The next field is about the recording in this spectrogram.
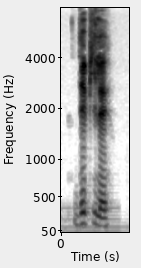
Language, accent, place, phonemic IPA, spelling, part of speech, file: French, France, Lyon, /de.pi.le/, dépiler, verb, LL-Q150 (fra)-dépiler.wav
- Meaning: to depilate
